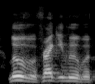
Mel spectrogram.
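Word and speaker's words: Frankie Luvu: 2 times Kyle, and I forget how to pronounce his name every time, but number 4, Frankie for the Commanders. Frankie Louvu, thank you.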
